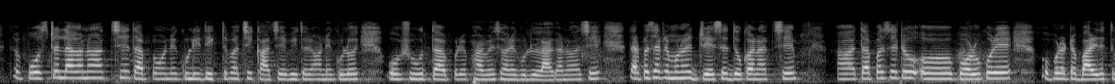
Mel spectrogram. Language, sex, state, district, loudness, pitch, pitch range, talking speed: Bengali, female, West Bengal, Malda, -18 LUFS, 255 Hz, 235-280 Hz, 170 wpm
